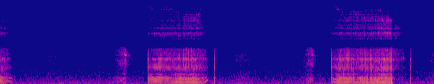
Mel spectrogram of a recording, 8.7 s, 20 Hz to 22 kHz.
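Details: Adult male boyfriend snoring, louder after his mouth is opened: two loud, rattling inhaled snores about four seconds apart, roughly 15 breaths a minute, with quiet exhalations between.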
